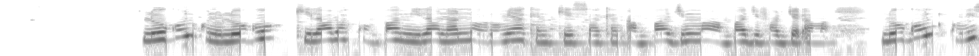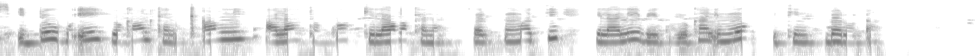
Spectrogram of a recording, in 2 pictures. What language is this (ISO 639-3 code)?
orm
